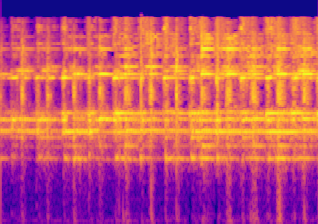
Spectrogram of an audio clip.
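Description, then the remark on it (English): A bright, high-pitched bell rings continuously for a couple of seconds, its tone pulsing rapidly as if shaken or struck in quick succession, fairly loud with no voices. “I want to ring the bell and I want to send love out to Self-Invested, the whole Self-Invested family.”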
